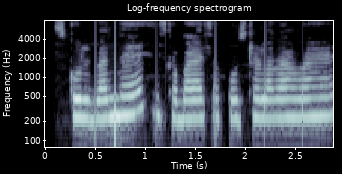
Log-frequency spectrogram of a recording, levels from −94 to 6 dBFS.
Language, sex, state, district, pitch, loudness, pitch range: Hindi, female, Bihar, Bhagalpur, 230 Hz, -17 LUFS, 220-240 Hz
